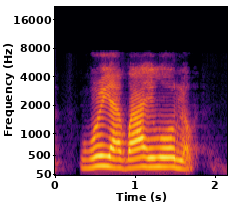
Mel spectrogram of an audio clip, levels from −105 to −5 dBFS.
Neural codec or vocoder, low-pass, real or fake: codec, 16 kHz, 0.5 kbps, FunCodec, trained on LibriTTS, 25 frames a second; 7.2 kHz; fake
